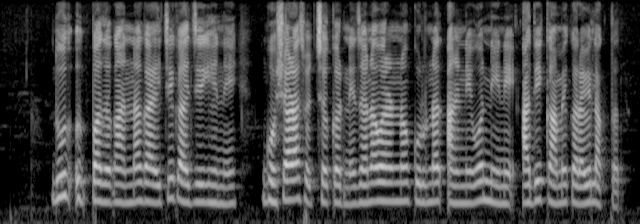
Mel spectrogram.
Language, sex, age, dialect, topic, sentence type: Marathi, female, 31-35, Standard Marathi, agriculture, statement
